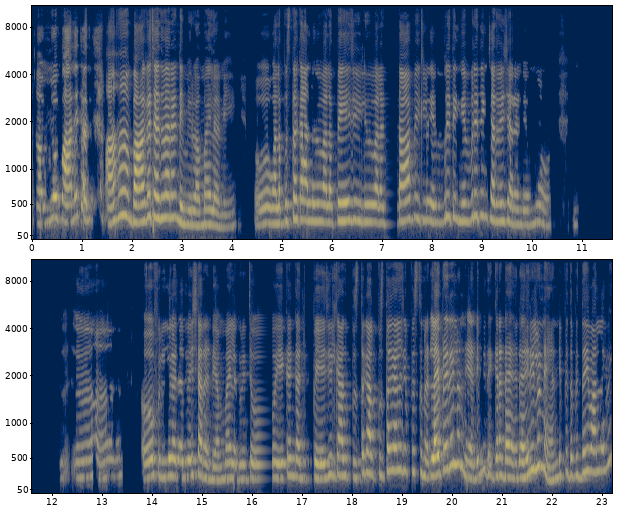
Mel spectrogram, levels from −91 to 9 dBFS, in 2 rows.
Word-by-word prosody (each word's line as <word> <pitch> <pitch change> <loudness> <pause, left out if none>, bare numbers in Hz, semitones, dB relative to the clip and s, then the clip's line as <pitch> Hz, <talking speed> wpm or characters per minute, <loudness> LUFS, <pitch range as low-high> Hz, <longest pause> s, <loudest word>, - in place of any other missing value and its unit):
అమ్మో! 240 +7 0 0.2
బానే 255 +4 +5
చదివి 275 0 0 0.3
ఆహా! 290 +9 +3 0.3
బాగా 250 +6 +7
చదివారండి 305 -3 +4
మీరు 205 -1 -1
అమ్మాయిలని. 195 -4 -3 0.6
ఓహ్! 225 +3 -2
వాళ్ళ 225 +1 +3
పుస్తకాలు, 265 0 +1 0.2
వాళ్ళ 240 -1 +1
పేజీలు, 260 -1 +1
వాళ్ళ 235 -1 -2 0.4
టాపిక్లు 275 +1 -1
ఎవ్రీథింగ్ 280 +2 -4
ఎవ్రీథింగ్ 320 +3 -4
చదివేసారండి. 245 -5 -2
అమ్మో! 235 +3 -8 0.6
హ్మ్. 205 - -20 1.2
హ్మ్, 220 - -18 0.2
ఆహా! 235 0 -7 0.9
ఓ - - -3 0.2
ఫుల్‌గా 245 +1 0
చదివేసారండి 230 -3 -1
అమ్మాయిల 215 +3 -3
గురించి. 205 +1 -6 0.4
ఓ - - -4
ఏకంగా 245 +2 -2 0.3
పేజీలు 220 +4 +1
కాదు, 250 -1 +1
పుస్తకాలు. 275 +5 -1
పుస్తకాలే 325 +6 0
చెప్పేస్తున్నారు. 300 -6 -6
లైబ్రరీలు 345 +11 +5
ఉన్నాయండి 225 - -2
మీ 335 - -6
దగ్గర? 250 +3 -1
డై 235 - +4 0.2
డైరీలు 315 - +3
ఉన్నాయండి? 220 - -3
పెద్ద 255 - -4
పెద్దవి 290 +6 -1
వాళ్ళవి? 320 +10 -2
250 Hz, 115 wpm, -21 LUFS, 225-290 Hz, 1.2 s, బాగా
